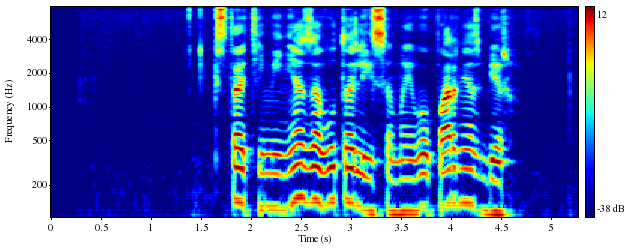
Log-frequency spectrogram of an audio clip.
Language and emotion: Russian, neutral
